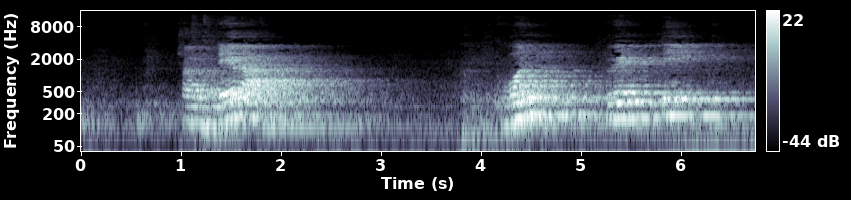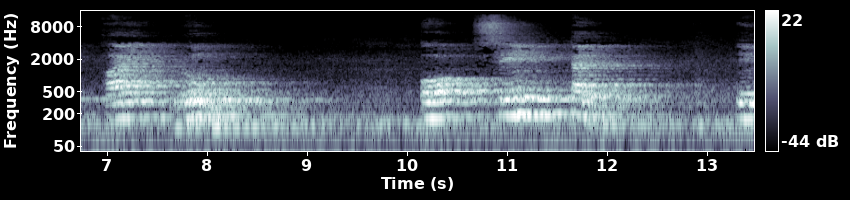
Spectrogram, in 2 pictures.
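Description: A middle-aged man reads aloud and explains in a clear, raised voice in an echoing room.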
